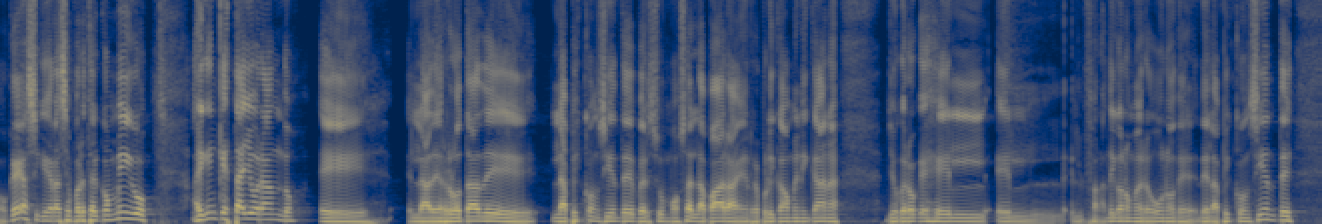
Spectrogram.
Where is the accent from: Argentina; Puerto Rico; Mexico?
Puerto Rico; de Puerto Rico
